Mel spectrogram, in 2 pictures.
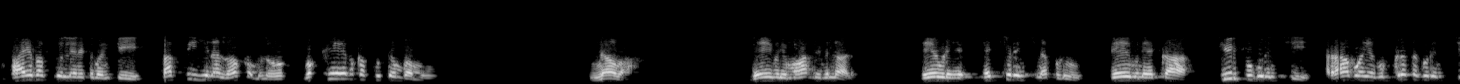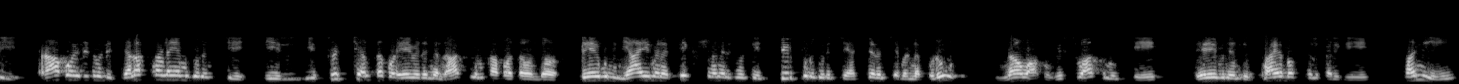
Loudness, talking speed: -17 LUFS, 90 wpm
